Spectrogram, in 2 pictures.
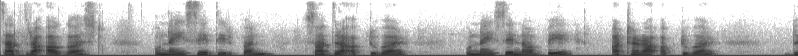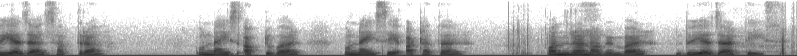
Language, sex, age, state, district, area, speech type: Nepali, female, 30-45, West Bengal, Darjeeling, rural, spontaneous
